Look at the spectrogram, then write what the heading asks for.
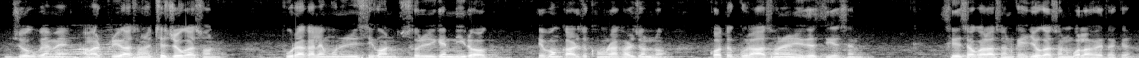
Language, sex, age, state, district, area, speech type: Bengali, male, 60+, West Bengal, Paschim Medinipur, rural, spontaneous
